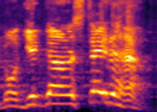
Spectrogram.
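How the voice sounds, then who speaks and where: A middle-aged man hosts a podcast monologue. His voice sits a little high for a man and swings widely in pitch. He speaks bluntly, with street slang and strong opinions. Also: a bit bright, slight background noise. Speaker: podcast host.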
